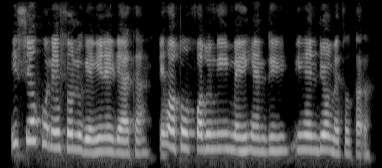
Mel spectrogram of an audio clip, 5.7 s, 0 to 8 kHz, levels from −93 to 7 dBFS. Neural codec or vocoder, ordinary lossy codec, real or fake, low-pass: codec, 16 kHz, 2 kbps, FreqCodec, larger model; none; fake; none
